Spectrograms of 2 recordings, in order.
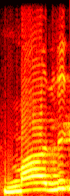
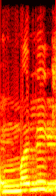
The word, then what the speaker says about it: مالک: میں بھی لہجے ہیں، ہم سورہ فاتحہ میں پڑھتے ہیں مالک یوم الدین، عرب کے ایک قبیلے کے لہجے میں اسے ملک یوم الدین پڑھا جاتا ہے۔ ایسے ہی قرآن میں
